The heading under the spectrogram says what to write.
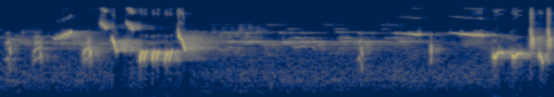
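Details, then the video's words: ['Flycatcher in wild forest delivering a jumble of high chirps and quick slurred notes, a thin sustained high tone through the middle, then a bright burst of rapid chips.'] "kicauan Sikatan Londo Dialam Hutan Liar"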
